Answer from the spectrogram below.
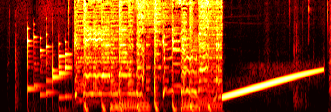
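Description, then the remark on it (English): A short, loud snippet of a K-pop song: bright plucked notes climb quickly, a dense beat-driven section with heavy percussion kicks in, then it cuts to a single long rising synth tone. “we have one more song that we need to tackle. So let's take a listen to it.”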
